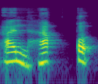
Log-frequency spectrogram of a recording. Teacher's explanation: جب آپ اس پہ اگر رکتے ہیں قاف پہ شد کی صورت میں تو کلکلا کا ہائیسٹ لیول ہوتا ہے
